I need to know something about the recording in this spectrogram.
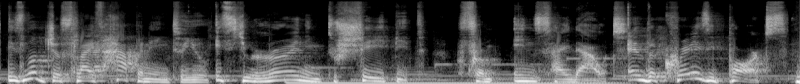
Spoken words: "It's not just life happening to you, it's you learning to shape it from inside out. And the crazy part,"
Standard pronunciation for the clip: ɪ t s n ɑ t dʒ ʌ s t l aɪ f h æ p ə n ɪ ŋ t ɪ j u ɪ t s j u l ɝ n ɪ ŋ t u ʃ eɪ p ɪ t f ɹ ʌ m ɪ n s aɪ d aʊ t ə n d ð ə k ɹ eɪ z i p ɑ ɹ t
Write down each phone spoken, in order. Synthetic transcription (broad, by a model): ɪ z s n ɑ t dʒ ʌ s t l aɪ f h æ p ə n ɪ ŋ t ɪ j u ɪ t s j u l ɝ n ɪ ŋ t u ʃ eɪ p ɪ t f ɹ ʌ m ɪ n s aɪ d aʊ t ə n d ð ə k ɹ eɪ z i p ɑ ɹ t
